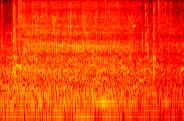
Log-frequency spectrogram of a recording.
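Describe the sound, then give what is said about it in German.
Water splashes and trickles steadily from the Font de Canaletes, a small public fountain on the Rambla de Canaletes in Barcelona, a continuous bubbling wash with faint voices murmuring in the background. “Sie verdankt ihren Namen einem kleinen Brunnen, dem Font de Canaletes.”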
